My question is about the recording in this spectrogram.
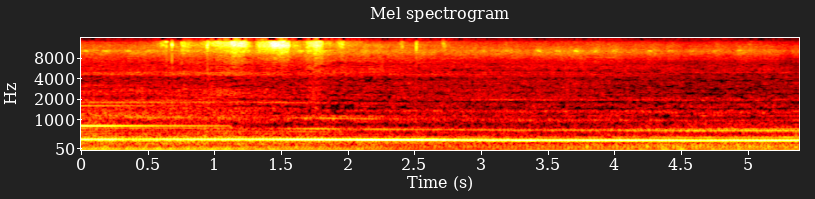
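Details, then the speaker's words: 2006 Toyota Camry, 242,000 miles, just started: a loud, pure, steady mid-pitched hum that rises at startup and sags slightly. It does not change when the steering wheel is turned. Cause unknown to the owner. "there's a noise it makes when I start the vehicle and let's see about to start it"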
